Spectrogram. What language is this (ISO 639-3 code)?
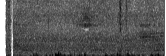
zho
